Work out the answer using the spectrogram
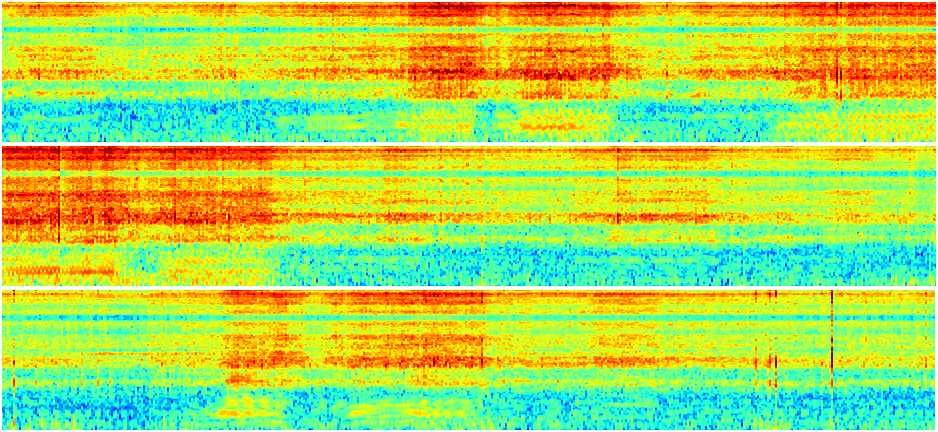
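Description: Yamaha trail motorcycle engine running under the rider on a gravel track. It revs up and climbs in pitch several times as the bike accelerates, strongest about ten seconds in, then drops back between pulls.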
